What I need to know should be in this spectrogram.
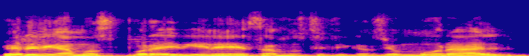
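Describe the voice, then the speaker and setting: A man talks at a fairly high pitch with ordinary pitch variation and some vocal fry. Audible room echo surrounds his voice. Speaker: law student. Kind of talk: class presentation. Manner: hesitant.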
